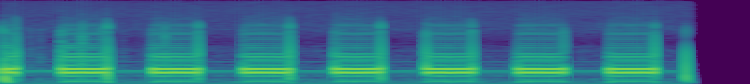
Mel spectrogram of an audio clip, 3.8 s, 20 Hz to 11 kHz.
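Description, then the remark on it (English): After 1-1 is dialed on a callback circuit restricted to 726 numbers, the telephone line answers the blocked digit with a rapid, evenly pulsed reorder tone, about eight short buzzy beeps in a steady rhythm, loud and clear with no voices. “I'll dial 1-1. Notice how the 1 is blocked.”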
